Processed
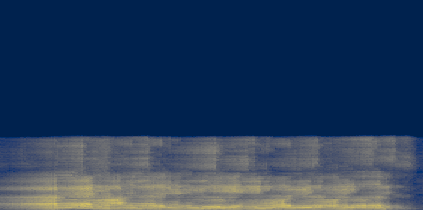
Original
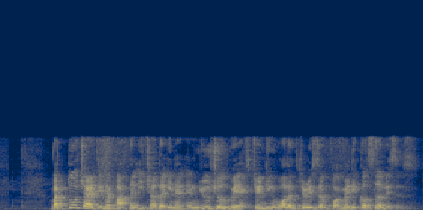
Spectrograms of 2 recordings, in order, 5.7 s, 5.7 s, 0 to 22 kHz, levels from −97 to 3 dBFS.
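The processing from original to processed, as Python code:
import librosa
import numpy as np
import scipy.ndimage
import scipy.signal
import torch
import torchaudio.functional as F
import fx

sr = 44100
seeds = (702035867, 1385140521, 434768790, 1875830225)

y = fx.spec_swells(x, sr, rise_s=1.51)
y = y * 10.0 ** (2.5 / 20.0)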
